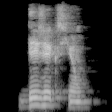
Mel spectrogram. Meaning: dejection, defecation
- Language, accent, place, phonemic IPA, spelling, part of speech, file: French, France, Lyon, /de.ʒɛk.sjɔ̃/, déjection, noun, LL-Q150 (fra)-déjection.wav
